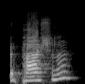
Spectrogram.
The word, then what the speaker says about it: Vipassana: Vipassana, yeah.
